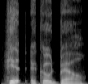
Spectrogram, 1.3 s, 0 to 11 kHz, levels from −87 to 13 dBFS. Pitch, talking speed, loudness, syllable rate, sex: 130 Hz, 135 wpm, -21 LUFS, 3.5 syllables/s, female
